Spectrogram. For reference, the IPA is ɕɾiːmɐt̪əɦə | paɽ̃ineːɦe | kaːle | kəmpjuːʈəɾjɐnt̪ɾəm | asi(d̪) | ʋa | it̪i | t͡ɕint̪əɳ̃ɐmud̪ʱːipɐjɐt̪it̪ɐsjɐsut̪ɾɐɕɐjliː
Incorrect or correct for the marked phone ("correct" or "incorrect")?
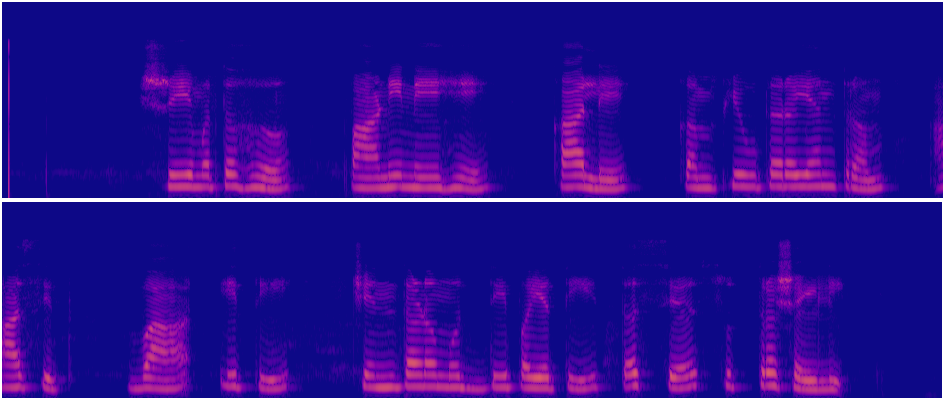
incorrect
